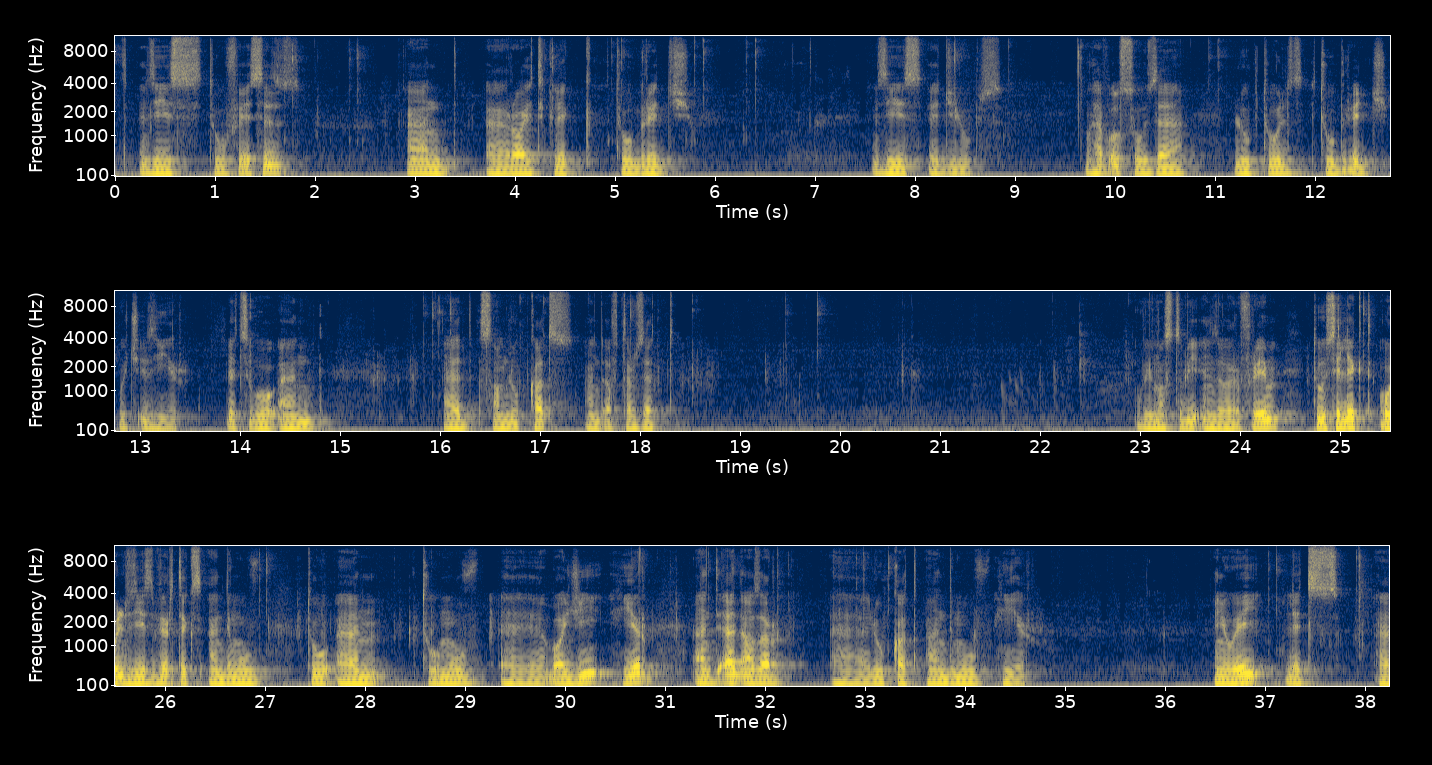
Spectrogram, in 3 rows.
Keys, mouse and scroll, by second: 0.0 shift+click, 1.8 click, 3.0 shift+click, 4.4 click, 6.4 right click, 9.6 middle click, 9.6-11.0 scroll down 3, 11.0 right click, 14.4 KP_1, 14.7-15.6 scroll up 5, 15.6 ctrl+r, 17.5 shift+middle click, 17.5-18.4 scroll up 1, 18.4 click, 18.7 alt+a, 19.5 b, 20.7 g, 23.8 shift+z, 24.2 alt+a, 24.8 b, 27.5 g, 29.1 ctrl+z, 30.0 g, 31.6 ctrl+r, 32.8 alt+a, 32.9 b, 34.8 g.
